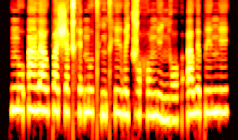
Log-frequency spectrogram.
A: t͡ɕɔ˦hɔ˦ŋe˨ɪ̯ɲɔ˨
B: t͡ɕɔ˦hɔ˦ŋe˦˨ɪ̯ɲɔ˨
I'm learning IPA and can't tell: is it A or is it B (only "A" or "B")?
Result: A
